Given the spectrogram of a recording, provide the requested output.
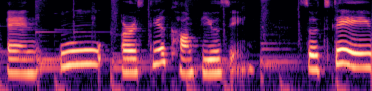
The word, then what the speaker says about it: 우: To pronounce u, first gently add some tension to your lips and round them into a small circle. 우, 우, 우.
